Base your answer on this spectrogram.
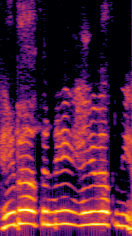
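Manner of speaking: very high, squeaky cartoon character voice. Describing how the trees and plants greet her, in a high-pitched cartoon character voice. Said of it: "like this really high pitched voice. That's like a cartoon character".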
